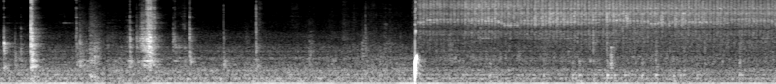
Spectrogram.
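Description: Light clicks and taps of metal parts being handled as a pen blank is fitted on a lathe mandrel, then a single sharp pop about four seconds in. After the pop comes a steady hiss of sandpaper rubbing on the cocobolo-and-epoxy blank.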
